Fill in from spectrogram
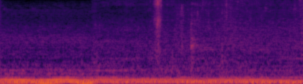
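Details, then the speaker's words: BMW petrol engine started after sitting a week and a half: a low, uneven rumble with a loping beat, idle rough at first. The owner suspects a failing high-pressure fuel pump, which is also hurting emissions; not confirmed. "Idle is a little rough in the beginning. Haven't started the car in like a week and a half, so with it going like that, it makes a big difference on what's going on."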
